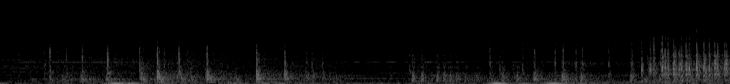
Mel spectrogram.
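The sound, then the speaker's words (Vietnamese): Scratching and rustling behind a house near a well: many irregular soft scrapes, taps and clicks, faint and uneven, thickening into denser rustling toward the end. “Đúng lúc tiếng cào sột soạt lại vang lên ở sau nhà, nơi có cái giếng.”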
